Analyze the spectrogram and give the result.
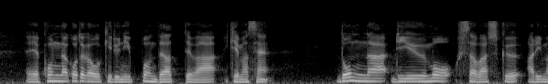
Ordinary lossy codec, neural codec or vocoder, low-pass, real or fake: none; codec, 16 kHz, 2 kbps, X-Codec, HuBERT features, trained on LibriSpeech; none; fake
